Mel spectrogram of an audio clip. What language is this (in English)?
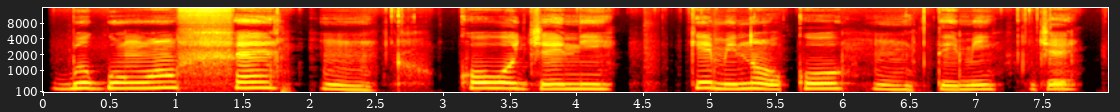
Yoruba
